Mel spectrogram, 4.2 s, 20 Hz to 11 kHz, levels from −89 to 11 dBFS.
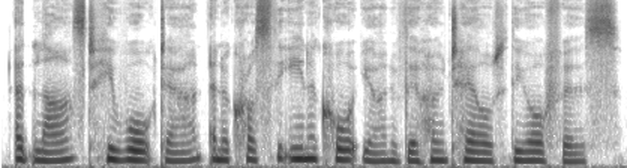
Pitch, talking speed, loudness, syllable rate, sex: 180 Hz, 230 wpm, -17 LUFS, 5.9 syllables/s, female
